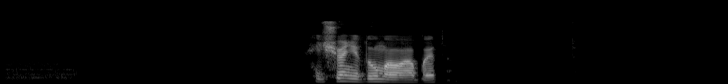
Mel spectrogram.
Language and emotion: Russian, neutral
